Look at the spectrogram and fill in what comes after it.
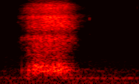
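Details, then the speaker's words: Single sharp, hissing sneeze under half a second from a woman with a heavy head cold, runny nose and cough. "बहुत ज्यादा जुकाम लग गया है। तबीयत ठीक नहीं है।"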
